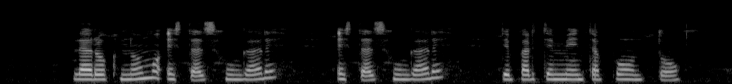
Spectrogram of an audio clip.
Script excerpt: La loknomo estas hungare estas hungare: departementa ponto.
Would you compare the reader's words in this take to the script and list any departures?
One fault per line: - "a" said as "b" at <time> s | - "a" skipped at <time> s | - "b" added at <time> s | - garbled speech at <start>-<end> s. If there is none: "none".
none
